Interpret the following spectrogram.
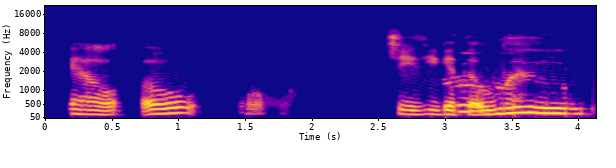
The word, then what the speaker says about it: Lublin: So Lublin, right? Make sure people know how to pronounce Mm. your name. So, And and then, by the way, Jill's name is spelled Lublin, but she pronounces it Lo.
